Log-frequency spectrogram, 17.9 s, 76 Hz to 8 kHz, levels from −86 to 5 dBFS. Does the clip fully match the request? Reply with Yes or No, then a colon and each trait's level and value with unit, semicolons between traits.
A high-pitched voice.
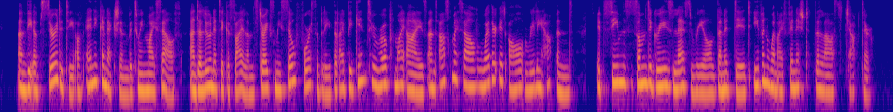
Yes: high, 205 Hz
